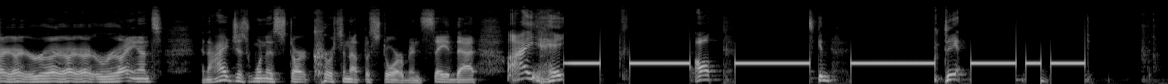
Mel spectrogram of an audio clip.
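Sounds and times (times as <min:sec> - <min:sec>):
speech: 0:00.0 - 0:05.6, 0:06.9 - 0:07.4, 0:08.1 - 0:08.5, 0:09.4 - 0:10.3
censor beep over swearing: 0:05.6 - 0:10.9.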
